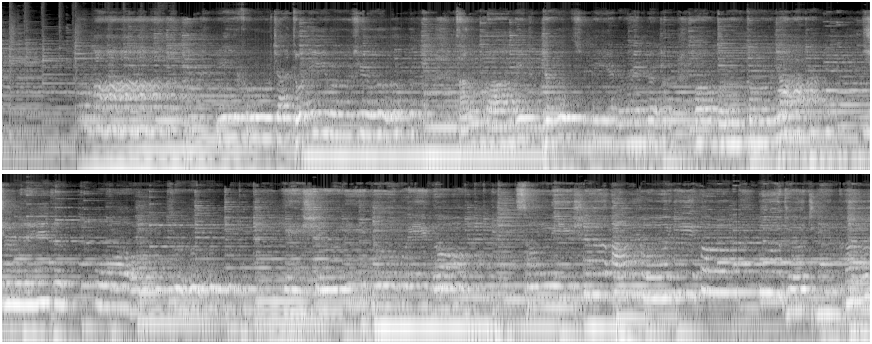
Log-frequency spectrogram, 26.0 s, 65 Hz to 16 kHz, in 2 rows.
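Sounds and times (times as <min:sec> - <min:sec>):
vocal group singing with instruments: 0:00.0 - 0:06.1, 0:17.3 - 0:26.0.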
